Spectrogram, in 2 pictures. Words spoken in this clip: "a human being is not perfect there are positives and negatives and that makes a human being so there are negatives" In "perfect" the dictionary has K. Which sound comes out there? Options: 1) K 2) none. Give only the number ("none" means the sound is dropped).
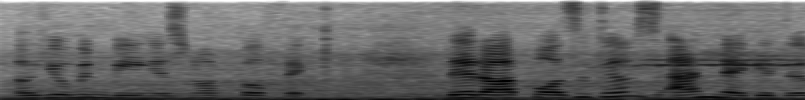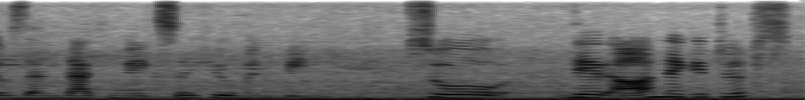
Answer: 1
